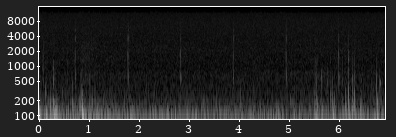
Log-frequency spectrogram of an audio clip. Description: stomach digesting growling sounds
